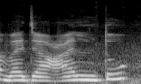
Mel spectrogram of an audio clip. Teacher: अगर इसको गलत पढ़ा जाए तो हम पढ़ेंगे वजअल्तु, तो मीनिंग इसका बिल्कुल गलत हो जाएगा, क्योंकि आइन और हमज़ा के फ़र्क से मतलब गलत हो जाता है। ता को लंबा नहीं करना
